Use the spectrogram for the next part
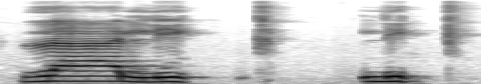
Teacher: ذالک، یہ ذا پہ الف مدہ، اور ساتھ ہی جب ہم وقف کریں گے تو وقف بالاسکان، اور کاف پہ ہمس ہوگا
